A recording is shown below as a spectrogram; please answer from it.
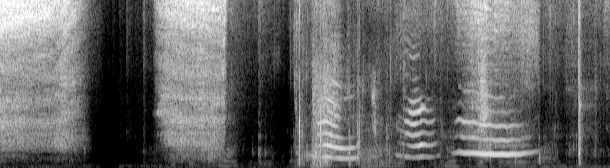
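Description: A person making vocal noises: two breathy hisses, then from about halfway a few short high-pitched cries that fall in pitch and a longer held high tone.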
